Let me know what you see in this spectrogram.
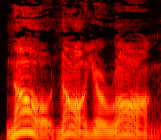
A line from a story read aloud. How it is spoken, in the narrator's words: Swango exclaimed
